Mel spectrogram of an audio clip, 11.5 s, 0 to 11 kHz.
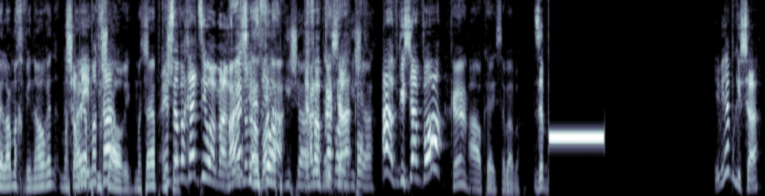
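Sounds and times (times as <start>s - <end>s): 
speech: 0.0s - 8.4s, 10.7s - 11.4s
steady electronic censor beep tone: 8.2s - 9.1s.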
